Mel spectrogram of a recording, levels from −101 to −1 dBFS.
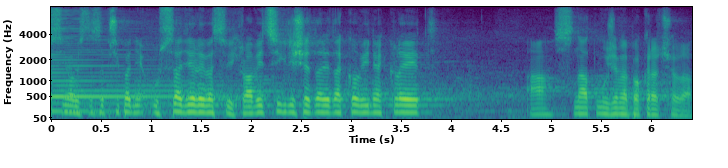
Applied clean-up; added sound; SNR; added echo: none; Keyboard (musical); 11 dB; none.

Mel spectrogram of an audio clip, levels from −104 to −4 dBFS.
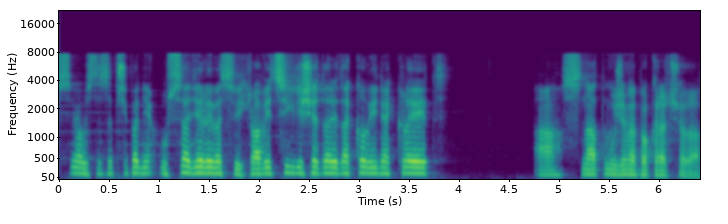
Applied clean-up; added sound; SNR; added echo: neural mask model DeepFilterNet 3.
